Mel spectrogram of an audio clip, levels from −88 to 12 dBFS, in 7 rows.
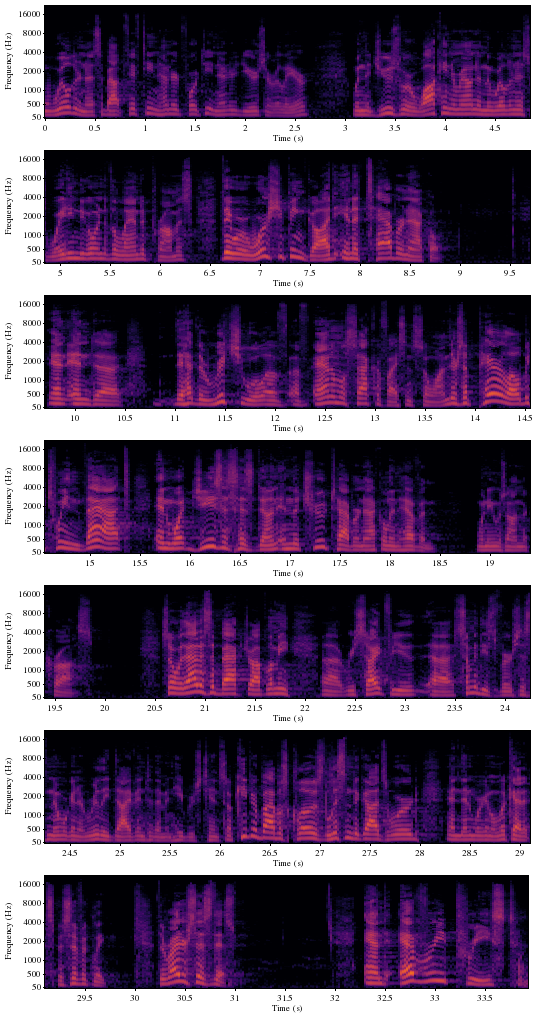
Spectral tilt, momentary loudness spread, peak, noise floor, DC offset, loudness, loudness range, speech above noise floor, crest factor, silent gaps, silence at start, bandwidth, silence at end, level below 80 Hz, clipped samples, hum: -4 dB/octave; 15 LU; -12 dBFS; -76 dBFS; under 0.1%; -36 LUFS; 6 LU; 39 dB; 26 dB; none; 0 s; 19 kHz; 0 s; -80 dBFS; under 0.1%; none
